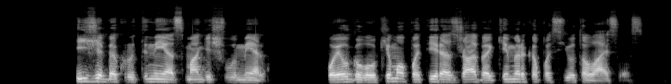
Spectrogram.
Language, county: Lithuanian, Vilnius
